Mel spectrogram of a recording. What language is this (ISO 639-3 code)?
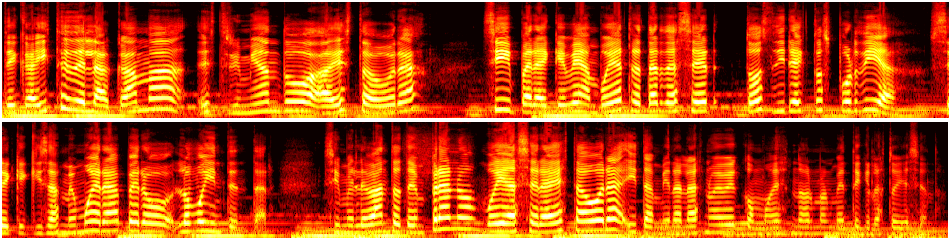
spa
